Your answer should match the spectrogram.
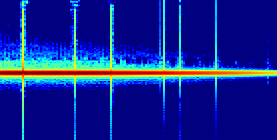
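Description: Electronic beep of an intro logo sting: one long steady high tone that fades away over the second half, with a few faint clicks over it.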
